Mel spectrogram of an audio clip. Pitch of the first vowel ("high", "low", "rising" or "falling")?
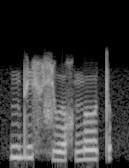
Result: high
